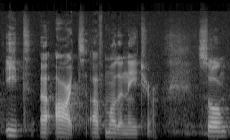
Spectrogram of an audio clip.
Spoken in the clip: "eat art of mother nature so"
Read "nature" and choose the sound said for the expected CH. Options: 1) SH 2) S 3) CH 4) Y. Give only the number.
3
